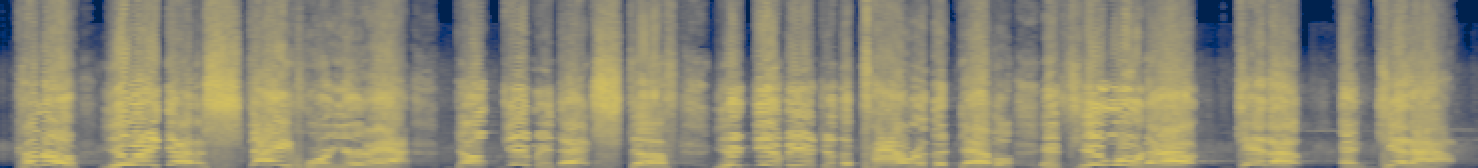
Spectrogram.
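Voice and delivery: loud, ringing preacher's shout; full-force preaching. Acted. Preacher rouses the Holy Ghost filled saints, shouting. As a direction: whip the saints up to their feet.

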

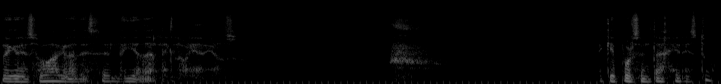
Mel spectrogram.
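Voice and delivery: soft, near-whispered appeal; hushed reflection. Real, not acted. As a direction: lean in and murmur to each listener. (reflexión en susurro íntimo)

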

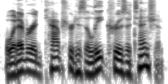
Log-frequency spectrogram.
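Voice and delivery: plain reading voice

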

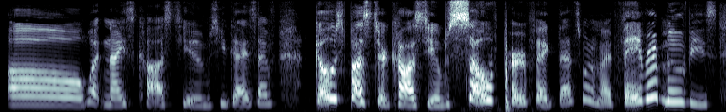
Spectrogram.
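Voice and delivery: high, gushing neighbor voice; admiring neighbor. Acted. Neighbor greets costumed trick-or-treaters, admiring. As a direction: coo high over the costumes.

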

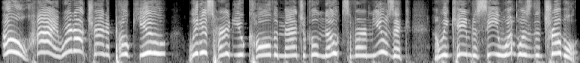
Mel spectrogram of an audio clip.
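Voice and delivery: squeaky, very high sea-creature voice; friendly magical creatures in high falsetto; narwhal chorus. Acted. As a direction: reassure him in a tiny falsetto. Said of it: "And they're all like".

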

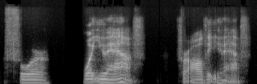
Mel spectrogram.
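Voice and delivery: guided meditation voice. Acted.

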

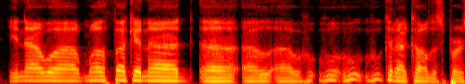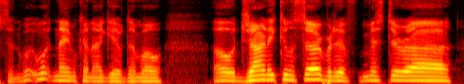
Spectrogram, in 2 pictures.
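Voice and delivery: usual speaking voice

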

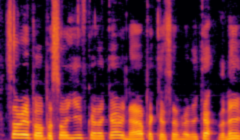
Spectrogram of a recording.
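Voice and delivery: high-pitched mock cartoon hero; cartoon trainer voice. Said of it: "had the same voice".

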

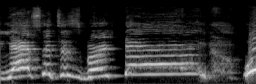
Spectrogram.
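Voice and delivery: high, slow birthday cheer; excited announcement. Real, not acted. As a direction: sing it out with joy.

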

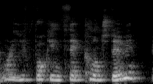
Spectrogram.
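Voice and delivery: high-pitched scolding, mock disbelief; mock exasperated Frodo. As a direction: Frodo scolding the hobbits at the fire. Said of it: "and he's like".

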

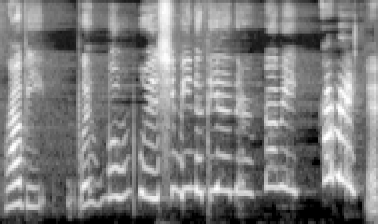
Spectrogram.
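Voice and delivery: high, fast, squeaky panicked calling; frantic friend. Retold or imitated. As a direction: imitate a flustered pal pleading for answers. Imitating Travis's frantic questions.

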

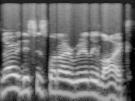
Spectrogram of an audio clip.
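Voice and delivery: a hint of a protesting kid; insistent child. Son's protest, voiced by parent.

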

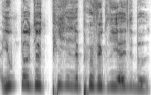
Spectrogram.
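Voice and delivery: a put-on fussy voice scolding him about bread; mock prim viewer. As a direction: sniff it like a fussy critic. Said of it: "I hear you all now".

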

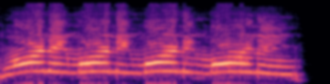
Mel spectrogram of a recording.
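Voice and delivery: very high sing-song mimicry; exaggerated high-pitched morning greeting; chirpy sister. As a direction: imitate an overly perky morning person. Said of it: "don't talk to my sister 'cause she's like".

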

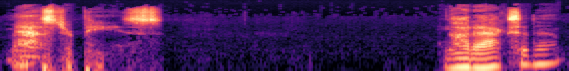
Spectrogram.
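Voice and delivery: slow, awed whisper; hushed whisper. Real, not acted. Preacher revealing to the congregation what they are, slow whisper. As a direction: whisper the word with weight. Reverent emphasis on key word, whispered.

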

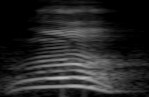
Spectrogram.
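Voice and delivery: loud, high, drawn-out groan of rage; angry groan. Real, not acted. Brother reliving the hospital night, loud enraged groan. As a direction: vent fury in one wordless burst. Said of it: "It gets me angry".

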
